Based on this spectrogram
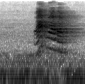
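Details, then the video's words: Pet Alexandrine parakeet kept indoors giving a single loud, harsh, rasping squawk lasting under a second, against a quiet room background. "Whistling and Chit-chat with My Alexandrine Parrot"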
